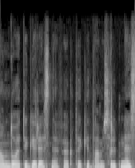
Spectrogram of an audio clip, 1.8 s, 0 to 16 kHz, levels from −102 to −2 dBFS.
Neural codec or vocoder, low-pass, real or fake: none; 14.4 kHz; real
